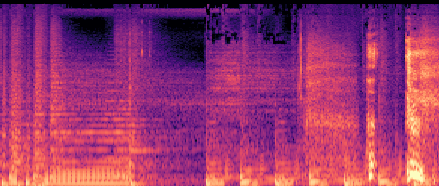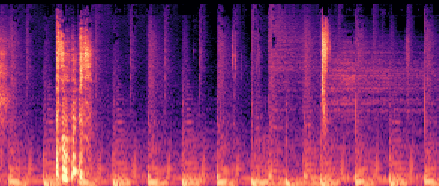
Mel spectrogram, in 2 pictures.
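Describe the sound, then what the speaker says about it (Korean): A man coughs repeatedly in short bursts and clears his throat close to the mic while a Battle Cats mobile game plays rhythmic music and effects underneath. "계속 기침이 나네"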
